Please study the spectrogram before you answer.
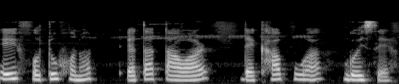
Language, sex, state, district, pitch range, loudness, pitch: Assamese, female, Assam, Sonitpur, 205-245 Hz, -16 LUFS, 225 Hz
